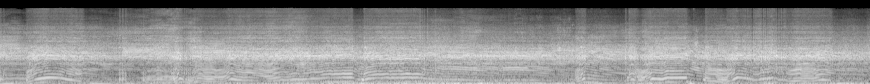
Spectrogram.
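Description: Vintage motocross bike's engine, recorded onboard, revving up and dropping back again and again as the throttle is opened and shut through the course's turns and gear changes, over a steady rushing noise.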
